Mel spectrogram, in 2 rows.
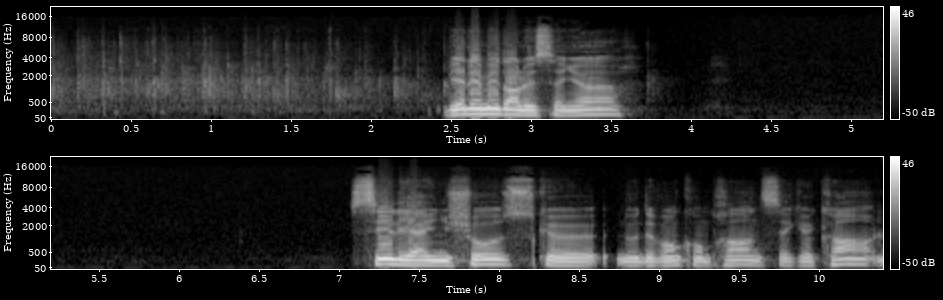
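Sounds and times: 
congregation at a French-language church service clapping: 0.0 - 4.0
speech: 2.5 - 3.7, 7.2 - 10.3.

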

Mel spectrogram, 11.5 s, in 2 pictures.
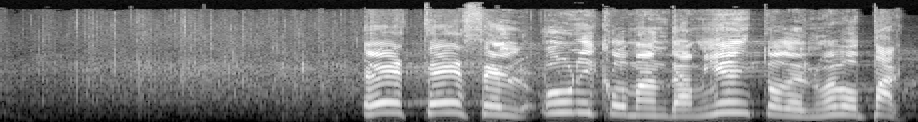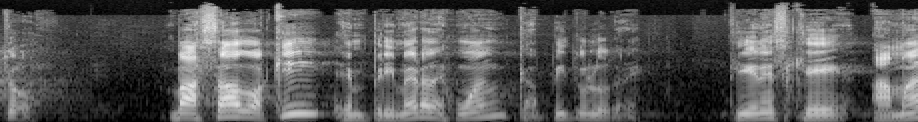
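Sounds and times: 
audience applause: 0.0 - 2.4
speech: 2.3 - 6.0, 6.8 - 11.4.

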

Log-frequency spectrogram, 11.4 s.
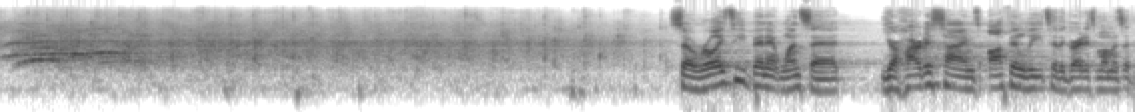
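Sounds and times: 
person cheering: 0.0 - 1.6
audience applause: 0.0 - 6.8
speech: 6.8 - 11.3.

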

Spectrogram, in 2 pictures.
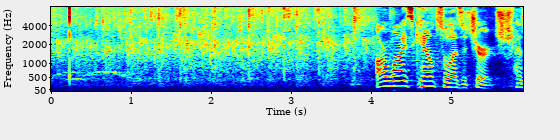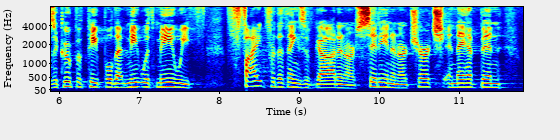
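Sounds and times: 
audience applauding: 0.0 - 4.7
speech: 4.0 - 11.7.

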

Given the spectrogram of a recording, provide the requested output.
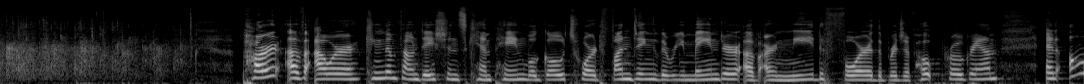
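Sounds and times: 
crowd applauding: 0.0 - 2.0
speech: 2.5 - 10.8.

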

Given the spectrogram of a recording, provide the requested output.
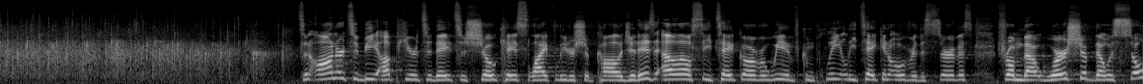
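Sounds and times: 
audience applause at a church service: 0.0 - 3.0
speech: 3.0 - 11.4.

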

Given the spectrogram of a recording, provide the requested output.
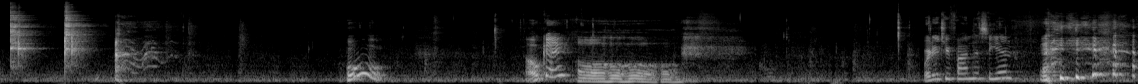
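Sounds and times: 
glasses clinking in a toast: 0.0 - 1.2
laughter: 1.2 - 1.9, 10.4 - 11.3
speech: 3.4 - 3.7, 5.3 - 7.0, 9.2 - 11.3.

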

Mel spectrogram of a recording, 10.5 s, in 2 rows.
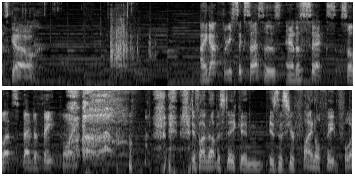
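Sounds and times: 
speech: 0.0 - 0.7, 3.0 - 10.5
dice being rolled: 1.5 - 2.3
laughter: 6.2 - 8.4.

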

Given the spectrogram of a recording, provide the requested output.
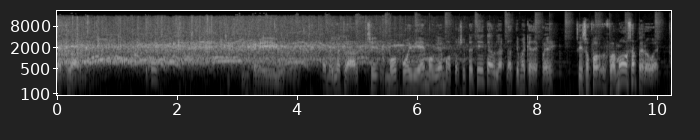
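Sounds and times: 
crowd giving a standing ovation: 0.0 - 7.3
speech: 3.3 - 10.2.

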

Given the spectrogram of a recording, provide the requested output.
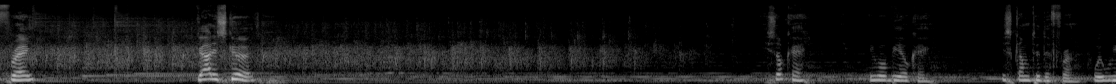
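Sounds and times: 
audience clapping hands: 0.0 - 7.6
speech: 0.1 - 0.5, 2.0 - 2.8, 7.7 - 9.4, 10.0 - 11.1.

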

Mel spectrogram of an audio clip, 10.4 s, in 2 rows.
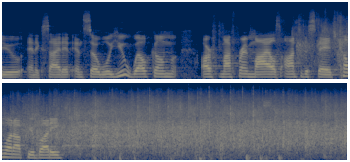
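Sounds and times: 
speech: 0.0 - 7.0
church congregation giving a standing ovation: 4.4 - 10.3.

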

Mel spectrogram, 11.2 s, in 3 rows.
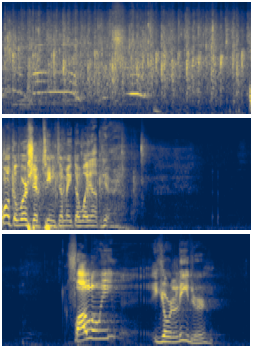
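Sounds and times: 
audience applause: 0.0 - 5.9
speech: 3.7 - 5.6, 8.6 - 10.7.

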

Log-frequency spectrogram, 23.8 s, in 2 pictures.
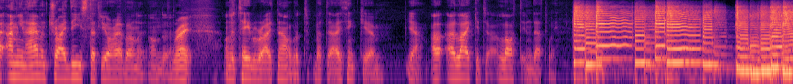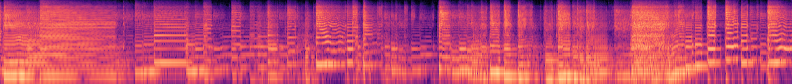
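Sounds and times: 
speech: 0.0 - 8.4
electric guitar through fuzz and octave effects: 8.6 - 23.7.

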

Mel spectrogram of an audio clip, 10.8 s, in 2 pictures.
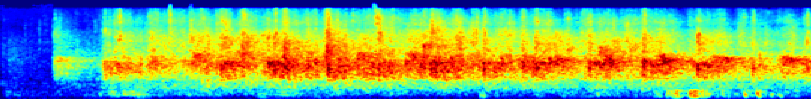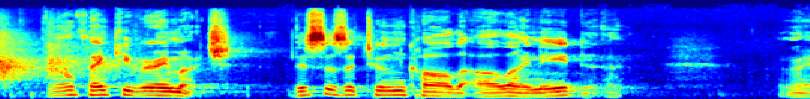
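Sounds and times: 
audience applause welcoming a guest musician at a House of Mercy service: 0.3 - 6.4
speech: 5.7 - 9.6, 10.6 - 10.7.

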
